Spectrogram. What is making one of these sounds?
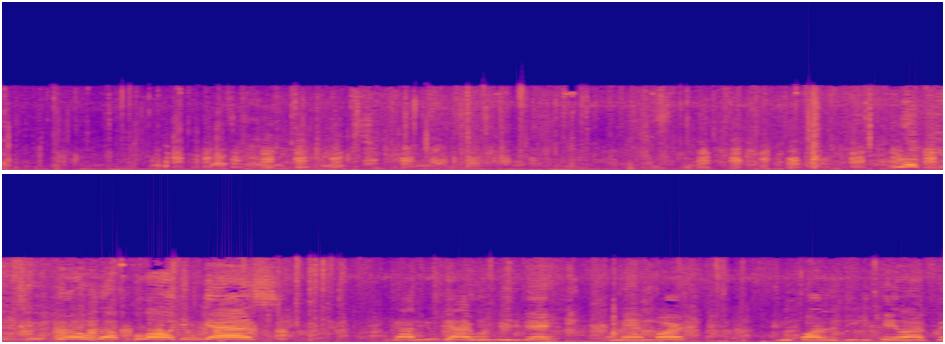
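A man talks loudly and with animation close by, outdoors.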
